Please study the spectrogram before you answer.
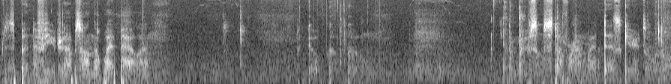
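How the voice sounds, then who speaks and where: Whispering man, casual ASMR. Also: a bit bright. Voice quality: breathy, unvoiced whisper. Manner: unhurried, halting, thinking aloud while working. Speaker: host of a miniature painting channel.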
